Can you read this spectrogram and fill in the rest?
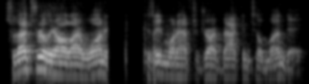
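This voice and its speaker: A man's voice: medium pitch, expressive, rapid-fire, fairly bright tone. A man in his forties co-hosting a sports podcast, an eager storyteller who often jumps in and cuts across his partner. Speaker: podcast co-host. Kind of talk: casual sports chat.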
